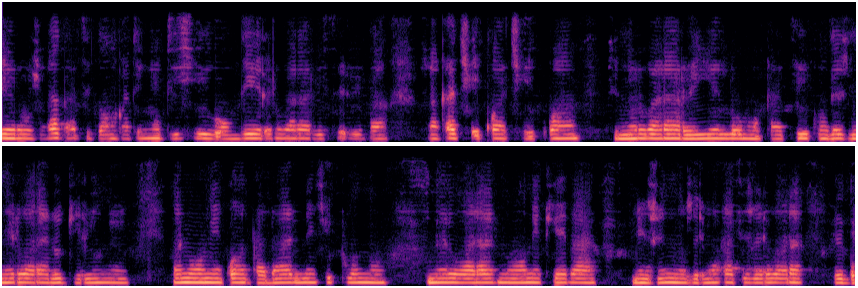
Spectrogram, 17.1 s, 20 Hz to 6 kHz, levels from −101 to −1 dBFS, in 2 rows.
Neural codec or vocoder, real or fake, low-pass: codec, 44.1 kHz, 3.4 kbps, Pupu-Codec; fake; 5.4 kHz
